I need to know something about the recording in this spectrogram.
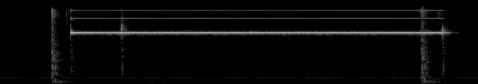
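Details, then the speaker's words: Toyota Prius Gen 2 inverter on the OpenInverter FOC system, heard through a small speaker on resolver pins 4 and 5 in run mode: clean, steady high whistle near 4 kHz for about 3.5 seconds; normal resolver excitation signal. "that is the excitation signal being generated."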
